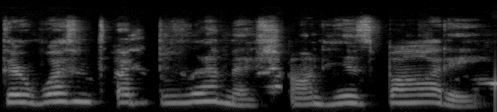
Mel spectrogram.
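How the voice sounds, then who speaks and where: A woman voicing a doting, eerily cozy middle-aged landlady in a story, coaxing and gushing with drawn-out words. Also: a little high, warm tone. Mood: gushing, creepy.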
